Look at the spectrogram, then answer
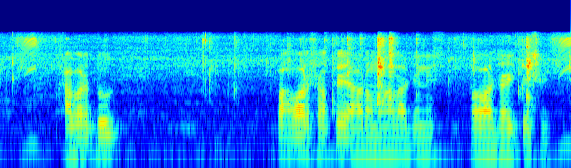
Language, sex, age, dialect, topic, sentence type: Bengali, male, 18-24, Western, agriculture, statement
